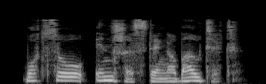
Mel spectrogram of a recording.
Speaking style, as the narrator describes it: Conan grumbled

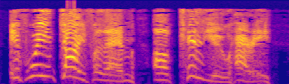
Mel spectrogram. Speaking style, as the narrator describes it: roared Ron's voice

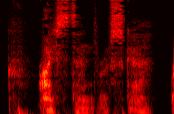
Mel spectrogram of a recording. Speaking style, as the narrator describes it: Ryan murmured

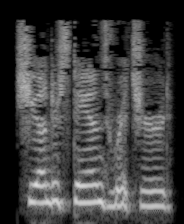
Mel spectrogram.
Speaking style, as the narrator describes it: Landon barked

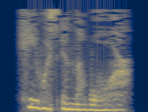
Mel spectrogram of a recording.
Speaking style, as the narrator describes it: Marilyn, idiot woman, whispered to the boy

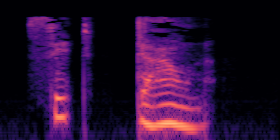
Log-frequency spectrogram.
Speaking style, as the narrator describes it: Tedros hissed

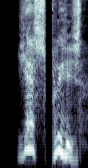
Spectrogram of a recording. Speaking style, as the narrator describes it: Harry panted

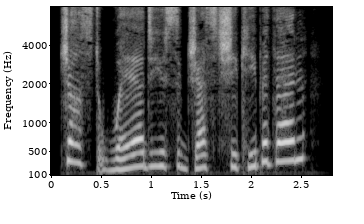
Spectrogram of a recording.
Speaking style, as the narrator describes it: Claire snapped

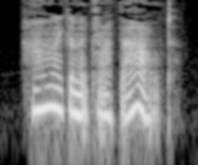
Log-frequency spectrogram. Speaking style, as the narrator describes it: I mumbled to the floor

